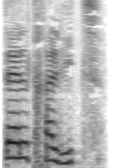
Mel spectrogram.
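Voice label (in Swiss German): "elterelitt", Alsatian; medecine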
